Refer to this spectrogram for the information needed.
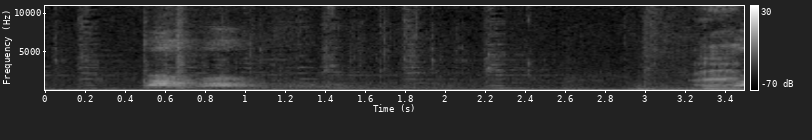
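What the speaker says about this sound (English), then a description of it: "My dog is barking." A pet dog barks at the mailman in a home: a short burst of barks early on, fairly close, over a steady low electrical hum, with a faint yelp near the end.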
